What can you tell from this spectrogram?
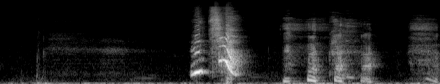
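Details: Young Italian woman performs an acted sneeze on request during a posed filming session: a quiet breath in, one loud sneeze, then a few short breathy sounds; simulated sneeze.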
